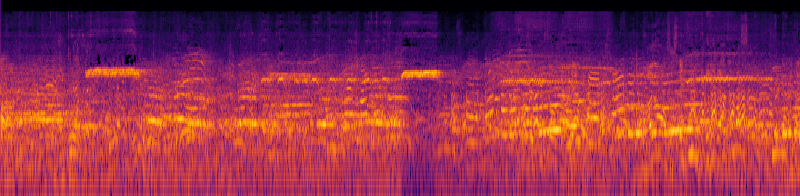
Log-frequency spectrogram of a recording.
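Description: A crowd of men and women chatter and call out all around outdoors.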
